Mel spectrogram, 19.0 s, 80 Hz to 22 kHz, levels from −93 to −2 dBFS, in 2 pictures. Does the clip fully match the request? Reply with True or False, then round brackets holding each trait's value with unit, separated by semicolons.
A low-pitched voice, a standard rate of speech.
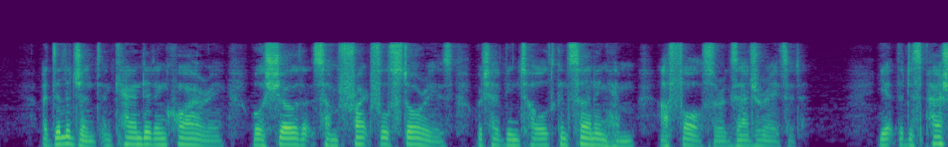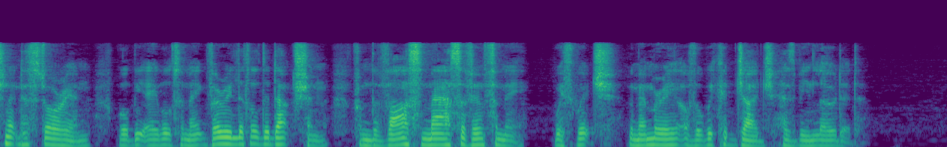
True (120 Hz; 160 wpm)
